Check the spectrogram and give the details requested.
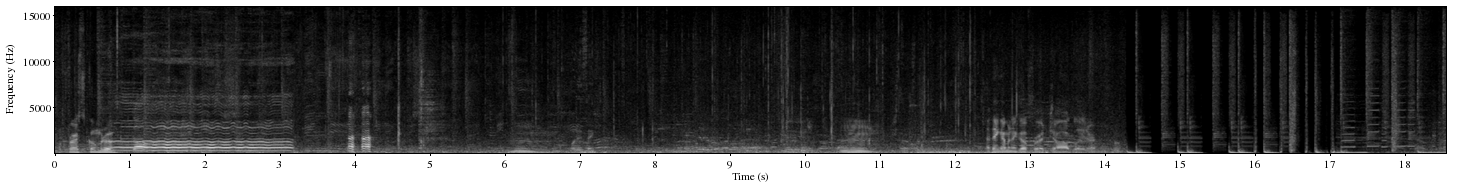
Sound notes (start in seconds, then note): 3.8 laughter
